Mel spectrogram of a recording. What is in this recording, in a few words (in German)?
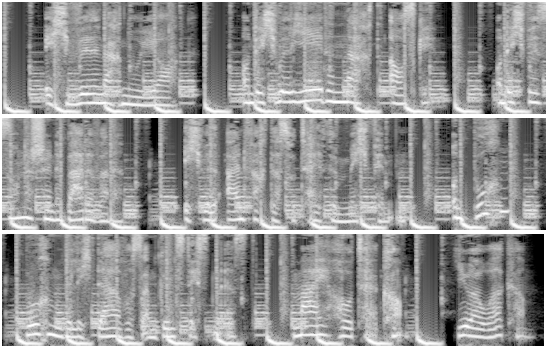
Werbung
